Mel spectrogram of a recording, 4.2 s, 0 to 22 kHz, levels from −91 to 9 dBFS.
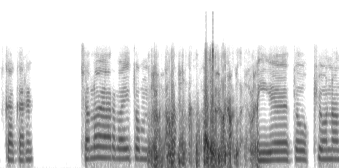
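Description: Speech over AMR wideband that turns to garbled noise and warble from 1.83 to 3.42 s, barely tracking the talker. This is a codec payload misread: octet-aligned AMR frames are being unpacked as bandwidth-efficient, so the fields land in the wrong places.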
